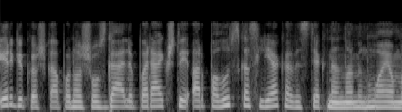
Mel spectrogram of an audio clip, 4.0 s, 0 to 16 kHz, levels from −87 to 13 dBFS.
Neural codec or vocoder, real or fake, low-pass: codec, 16 kHz, 1 kbps, X-Codec, HuBERT features, trained on LibriSpeech; fake; 7.2 kHz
